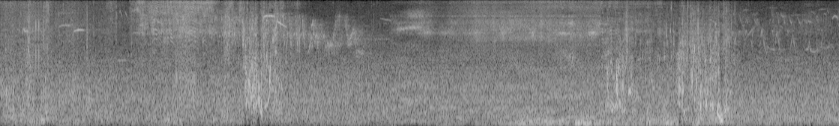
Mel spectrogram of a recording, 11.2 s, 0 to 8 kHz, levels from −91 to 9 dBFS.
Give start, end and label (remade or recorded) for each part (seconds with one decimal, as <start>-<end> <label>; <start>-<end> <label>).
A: 0.0-5.2 recorded; 5.2-8.0 remade; 8.0-11.2 recorded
